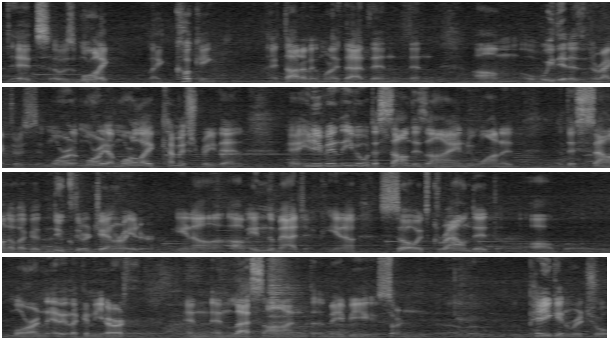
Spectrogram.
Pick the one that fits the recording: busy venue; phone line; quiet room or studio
busy venue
